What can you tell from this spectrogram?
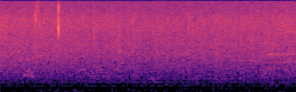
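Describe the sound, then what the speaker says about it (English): Heavy rain falling on an international ODI cricket match between England and Pakistan, a steady, dense hiss of rainfall with faint crowd and occasional soft voices in the background. "But this rain really is coming down very, very heavily now."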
